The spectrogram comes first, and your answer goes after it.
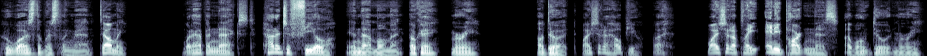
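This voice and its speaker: A man's voice: lowish voice, lively intonation, moderate pace, darkish tone, no room sound, studio quality. A man acting an earnest, wry late-night radio DJ caught in a crisis in a video game, talking conversationally and sometimes hesitantly. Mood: stern, accusing. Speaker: radio host.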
